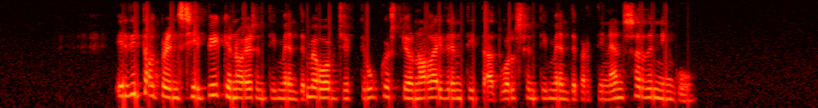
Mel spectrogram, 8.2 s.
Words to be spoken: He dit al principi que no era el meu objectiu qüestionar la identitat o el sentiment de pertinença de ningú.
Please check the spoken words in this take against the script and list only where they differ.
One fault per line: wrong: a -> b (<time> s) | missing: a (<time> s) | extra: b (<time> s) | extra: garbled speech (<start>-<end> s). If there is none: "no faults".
wrong: era -> sentiment (2.5 s)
